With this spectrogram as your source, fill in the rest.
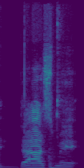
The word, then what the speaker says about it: Dycezman: And as we sign off for Sheriff, for the executive consultant, I am the almighty Dycezman, aka the Z is silent, but I am elite.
